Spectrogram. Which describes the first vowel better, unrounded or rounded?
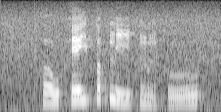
rounded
